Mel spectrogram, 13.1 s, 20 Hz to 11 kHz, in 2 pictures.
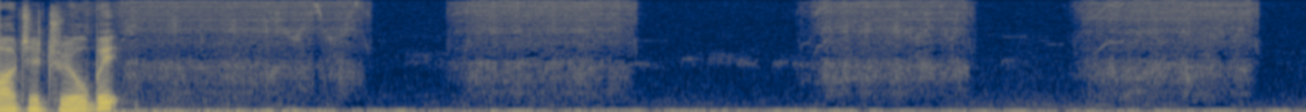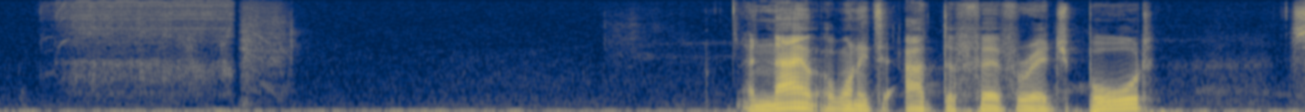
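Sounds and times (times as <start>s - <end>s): cordless drill boring wood: 0.3s - 3.2s, 4.0s - 8.0s.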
